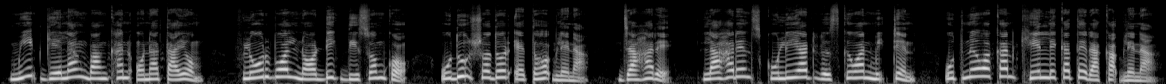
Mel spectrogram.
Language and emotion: Santali, neutral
